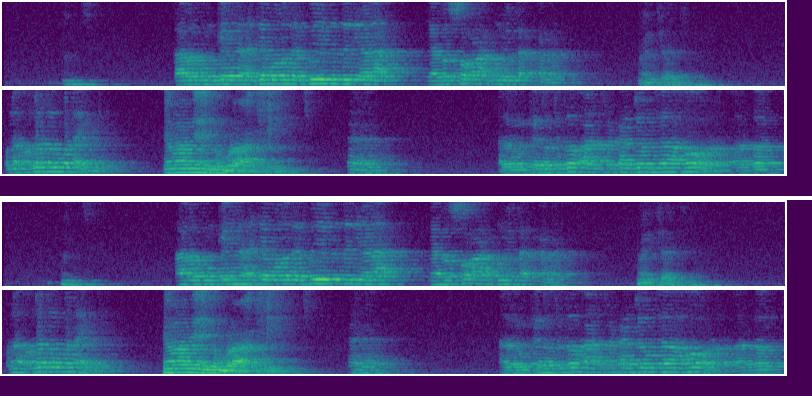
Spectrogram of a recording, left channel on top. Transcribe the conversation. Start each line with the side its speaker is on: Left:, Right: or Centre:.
Right: ᱟᱪᱪᱷᱟ
Left: ᱟᱨᱚ ᱜᱚᱝᱠᱮ ᱦᱮᱱᱟᱜ ᱡᱮᱢᱚᱱ ᱚᱱᱮ ᱜᱩᱭᱟᱹ ᱜᱟᱹᱫᱟᱹᱨᱤ ᱟᱲᱟᱜ ᱡᱟᱦᱟ ᱫᱚ ᱥᱚ ᱟᱲᱟᱜ ᱵᱚᱱ ᱢᱮᱛᱟᱜ ᱠᱟᱱᱟ
Right: ᱟᱪᱪᱷᱟ ᱟᱪᱪᱷᱟ
Left: ᱚᱱᱟ ᱚᱱᱟ ᱫᱚᱢ ᱵᱟᱰᱟᱭ ᱜᱮᱭᱟ
Right: ᱦᱮᱸ ᱚᱱᱟ ᱫᱚᱧ ᱟᱸᱡᱚᱢ ᱵᱟᱲᱟ ᱠᱟᱫ ᱜᱮᱭᱟ
Left: ᱦᱮᱸ ᱟᱫᱚ ᱜᱚᱝᱠᱮ ᱱᱚᱛᱮ ᱫᱚ ᱟᱲᱟᱜ ᱥᱟᱠᱟᱢ ᱡᱚᱢ ᱦᱮᱣᱟ ᱦᱚᱲ ᱟᱫᱚ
